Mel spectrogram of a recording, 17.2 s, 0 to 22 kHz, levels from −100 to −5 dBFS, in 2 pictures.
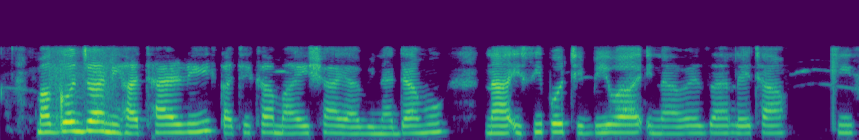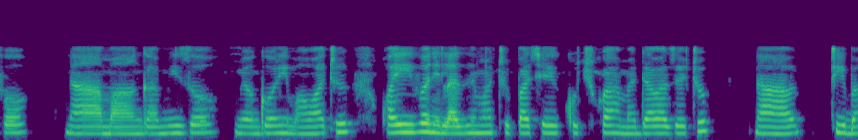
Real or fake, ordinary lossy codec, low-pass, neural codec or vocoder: real; Opus, 64 kbps; 5.4 kHz; none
